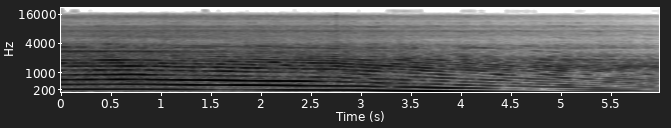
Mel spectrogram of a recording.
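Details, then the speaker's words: Harbor Freight variable-speed tool (up to 10,000 RPM) on its lowest setting: high steady motor whine sinking smoothly as the wheel coasts down; still far too fast for sharpening, would heat the tool too quickly. "Even when you put it on low, I'll turn it on real quick, you'll see that it even spins way too fast for sharpening. It'll heat your tool up way too quick. So this is just the lowest setting right here. It's way too fast."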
